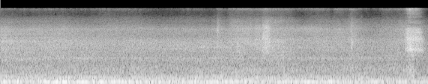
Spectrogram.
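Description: Steady machine drone with a low hum, over which come a few short clicks and knocks as a light aluminium tripod is handled and adjusted, the loudest one near the end.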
